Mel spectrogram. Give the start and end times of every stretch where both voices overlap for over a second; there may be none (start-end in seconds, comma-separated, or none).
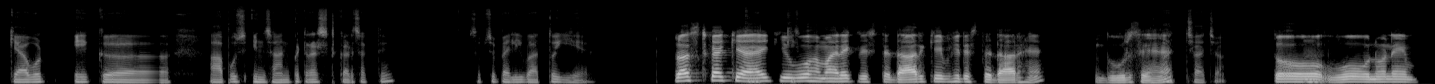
none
